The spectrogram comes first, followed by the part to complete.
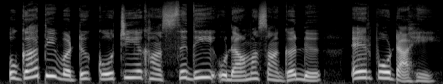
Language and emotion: Sindhi, neutral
